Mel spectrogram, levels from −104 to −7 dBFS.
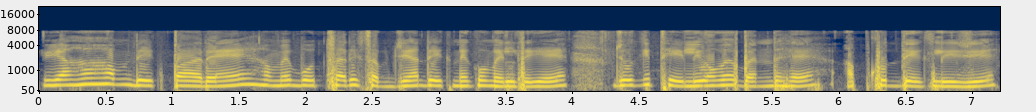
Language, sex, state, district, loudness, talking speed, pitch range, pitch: Hindi, female, Rajasthan, Jaipur, -13 LUFS, 210 wpm, 195-220 Hz, 210 Hz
